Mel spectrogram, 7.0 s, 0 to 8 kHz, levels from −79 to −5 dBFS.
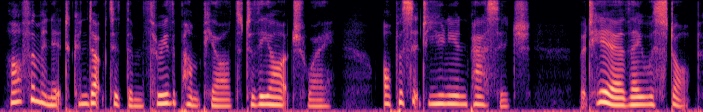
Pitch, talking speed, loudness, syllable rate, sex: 210 Hz, 170 wpm, -20 LUFS, 5.8 syllables/s, female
